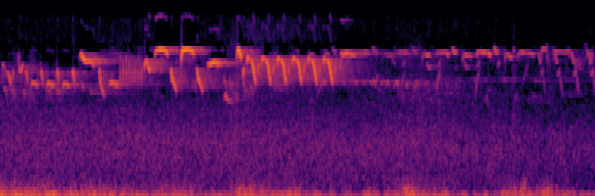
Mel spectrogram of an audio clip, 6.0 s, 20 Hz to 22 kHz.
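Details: Eurasian wren singing on an early May morning in 2012 at RSPB The Lodge, Sandy, Bedfordshire: a loud, very high, rapid outpouring of sharp notes and fast rattling trills, continuous for several seconds, over low wind rumble.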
